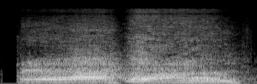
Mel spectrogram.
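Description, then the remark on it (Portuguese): A bear roars twice in quick succession, deep and growling and loud, with a brief break between the two long bellows and no talking. “solta aquele rugido do urso maravilhoso, porque é hora de falar de Chicago Bears.”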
